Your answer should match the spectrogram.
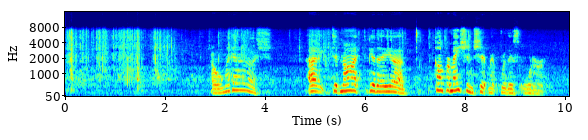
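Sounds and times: plastic mailer crinkling and rustling: 0.0s - 8.2s.

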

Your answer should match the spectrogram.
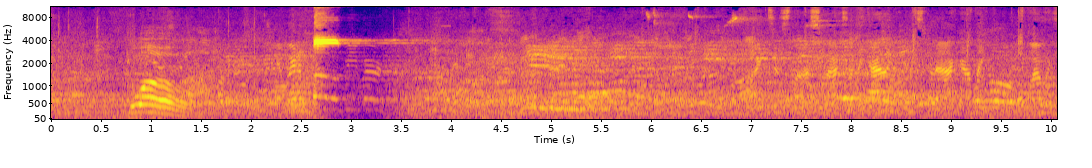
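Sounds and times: referee's whistle blast: 2.6s - 3.6s.

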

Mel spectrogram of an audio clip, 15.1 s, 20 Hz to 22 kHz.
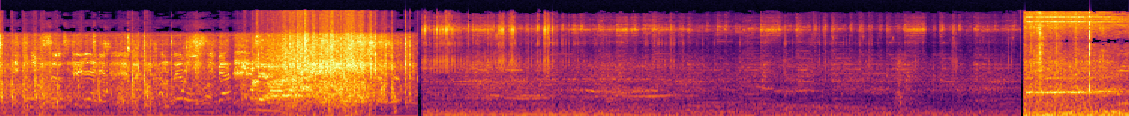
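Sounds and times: car running noise: 4.0s - 15.0s
voices in a car: 6.5s - 12.3s.

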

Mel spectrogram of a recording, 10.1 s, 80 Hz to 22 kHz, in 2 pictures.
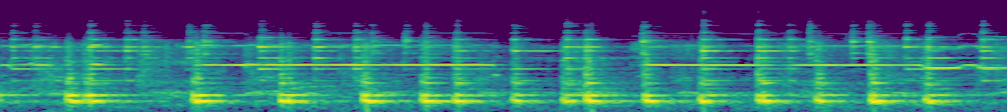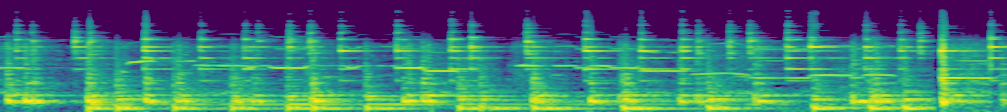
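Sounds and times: bamboo flutes playing melody: 0.0s - 10.0s
taiko drum beats: 0.0s - 10.0s.

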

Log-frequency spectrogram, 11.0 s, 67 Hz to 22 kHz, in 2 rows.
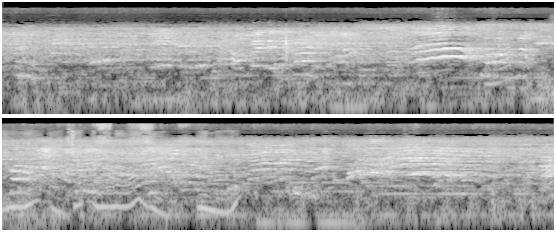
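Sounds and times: children's voices and play: 3.9s - 11.0s
child's high voice: 5.4s - 8.1s
background music: 5.4s - 8.2s.

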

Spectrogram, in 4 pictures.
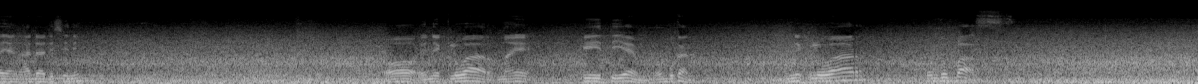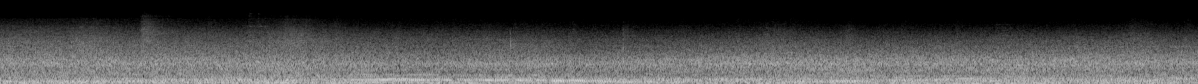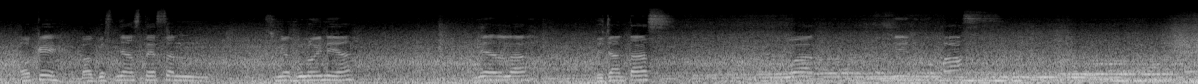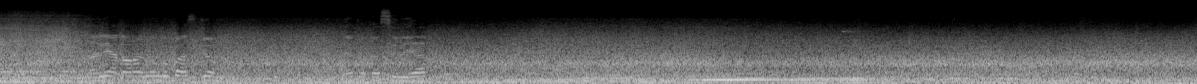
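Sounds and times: heavy vehicle engine hum: 0.0s - 47.9s
highway traffic roar: 0.0s - 47.9s.

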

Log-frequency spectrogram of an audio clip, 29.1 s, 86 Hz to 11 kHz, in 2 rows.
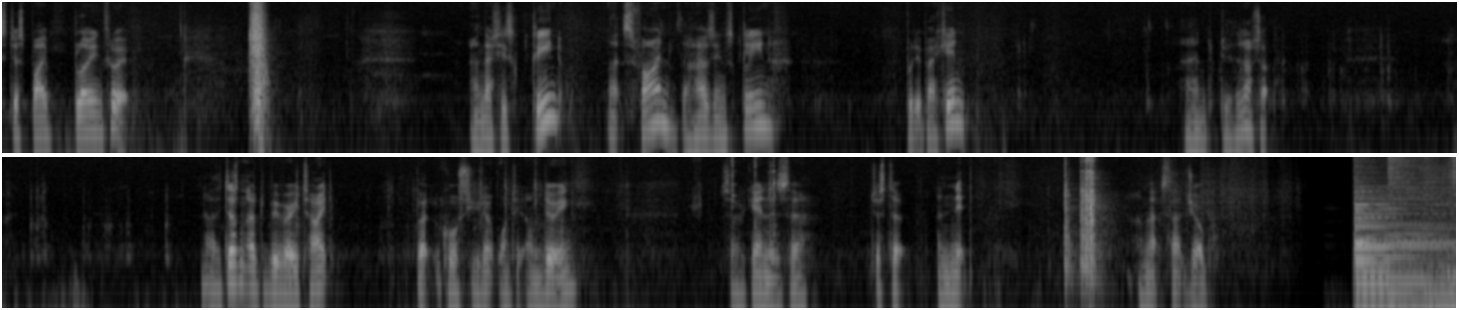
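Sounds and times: faint breath: 1.8s - 2.4s, 3.5s - 4.3s, 13.4s - 14.8s, 20.3s - 21.6s
breath puff through tube: 2.4s - 2.8s
small clicks and rustles of hands: 10.0s - 16.5s.

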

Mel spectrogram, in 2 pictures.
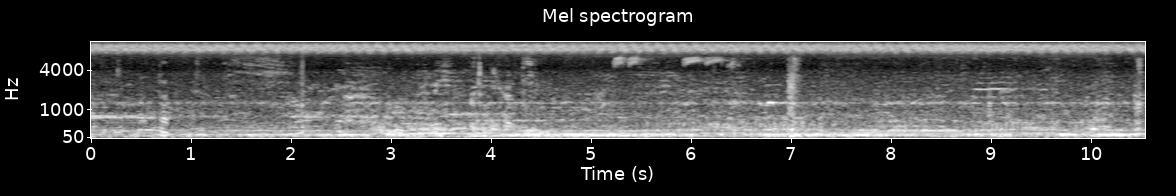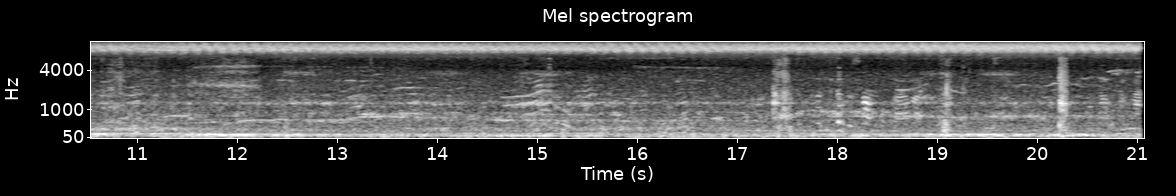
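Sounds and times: faint distant voices: 0.0s - 21.0s
high-pitched insect drone: 7.3s - 16.6s.

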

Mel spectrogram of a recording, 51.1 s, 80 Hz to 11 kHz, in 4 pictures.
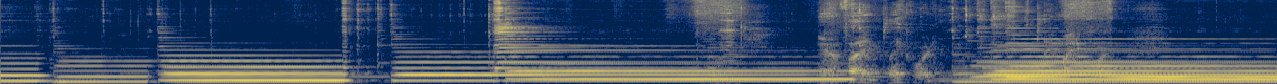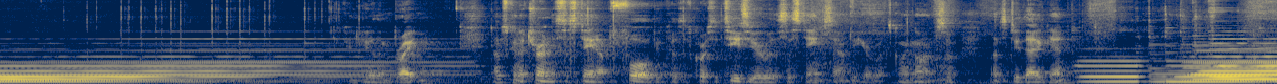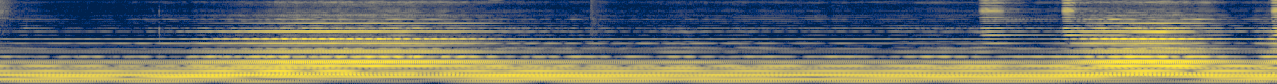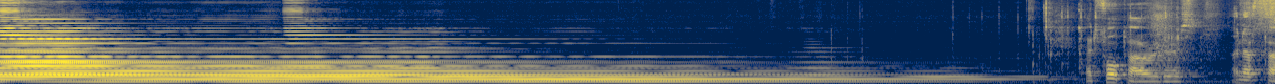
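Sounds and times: sustained acoustic guitar chord: 9.7s - 12.8s.

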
